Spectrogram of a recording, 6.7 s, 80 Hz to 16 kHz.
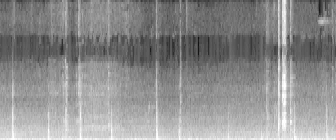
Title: E92 M3 clunking sound when turning wheel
